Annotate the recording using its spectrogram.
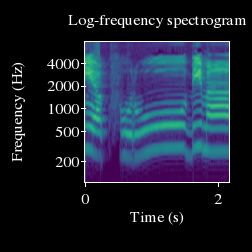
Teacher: यकफुरू में देखे वाव साकिन पीछे पेश, वाव मद्दा का कायदा जारी हो रहा है, एक अलिफ के बराबर लंबा करेंगे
